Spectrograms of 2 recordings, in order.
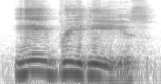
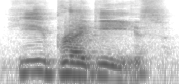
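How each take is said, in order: First: The second part has an 'ee' vowel. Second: The second part has an 'eye' vowel. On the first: The speaker calls it right. "I think that sounds better" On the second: The speaker calls it wrong. "Or he brides"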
